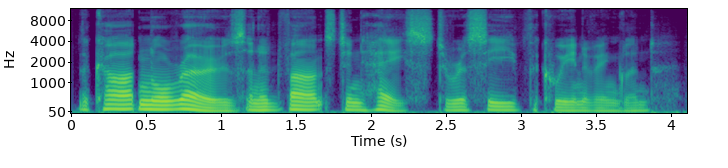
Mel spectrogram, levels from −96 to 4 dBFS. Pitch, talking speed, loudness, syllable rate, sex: 110 Hz, 190 wpm, -16 LUFS, 5.5 syllables/s, male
